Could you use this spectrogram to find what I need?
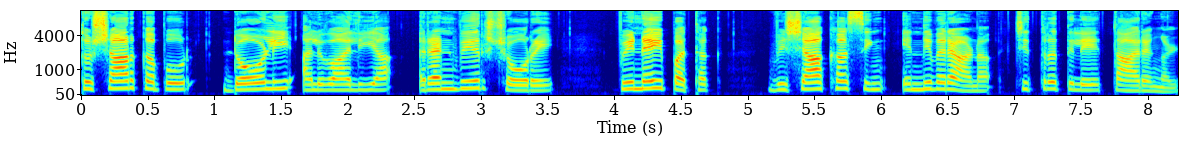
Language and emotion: Malayalam, neutral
